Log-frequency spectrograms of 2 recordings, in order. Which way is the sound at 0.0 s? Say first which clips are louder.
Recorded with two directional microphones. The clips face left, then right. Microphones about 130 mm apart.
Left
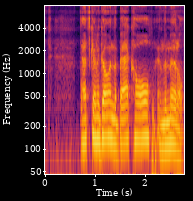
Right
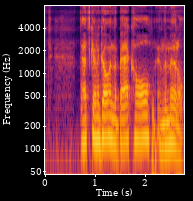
Left 1 dB; 25° left (ahead or behind).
